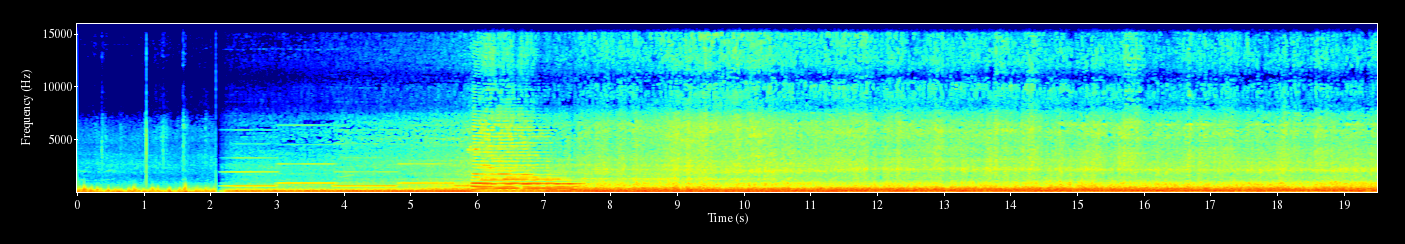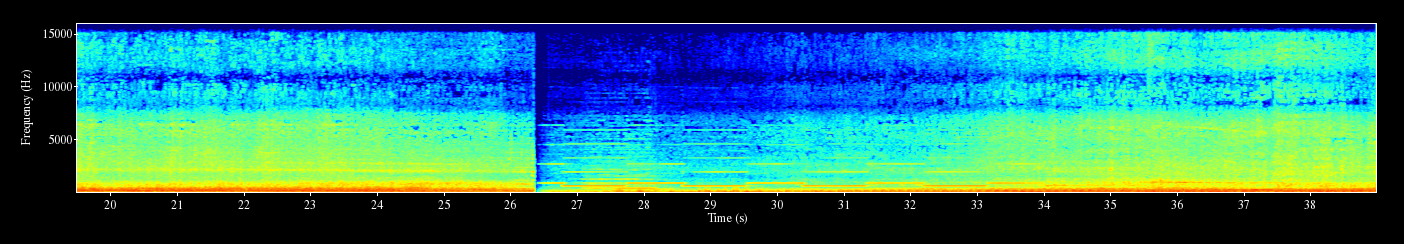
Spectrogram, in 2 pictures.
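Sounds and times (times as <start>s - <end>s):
two-tone crossing warning signal: 2.2s - 10.8s, 26.0s - 37.6s
road vehicle engines: 2.6s - 26.4s, 28.3s - 38.9s
train horn: 3.9s - 8.0s, 26.8s - 29.5s
train wheels rumbling on rails: 4.6s - 26.4s, 29.5s - 38.9s.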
